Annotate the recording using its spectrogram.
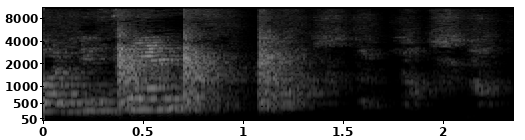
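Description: Chalk writing on a blackboard: short scratches and taps as a word is written, after a brief stretch of speech.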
